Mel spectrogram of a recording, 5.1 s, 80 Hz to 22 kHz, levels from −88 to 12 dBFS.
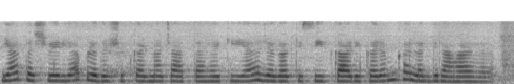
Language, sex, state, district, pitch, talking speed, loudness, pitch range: Hindi, female, Jharkhand, Ranchi, 240 Hz, 185 wpm, -17 LUFS, 240-260 Hz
